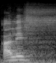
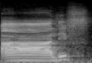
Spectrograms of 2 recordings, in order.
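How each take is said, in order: First: The first vowel is short and quick. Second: The first vowel is drawn out long. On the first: The speaker calls it right. "দ্রুত।" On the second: The speaker calls it wrong. "এই যে আলিফ এরকম না"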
